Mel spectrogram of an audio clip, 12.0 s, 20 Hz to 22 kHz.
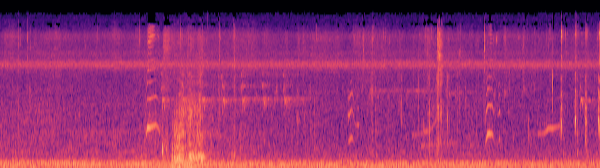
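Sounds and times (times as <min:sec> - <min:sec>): insect drone: 0:00.0 - 0:12.0
monkey squeak: 0:02.9 - 0:03.2, 0:09.7 - 0:10.0, 0:10.8 - 0:12.0.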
